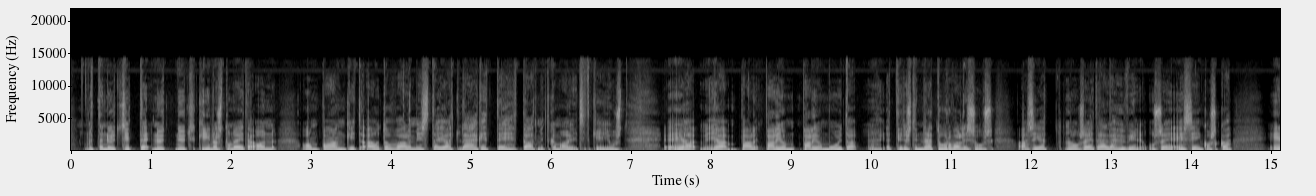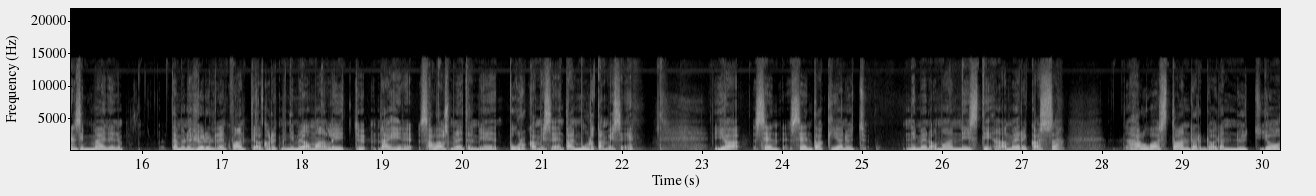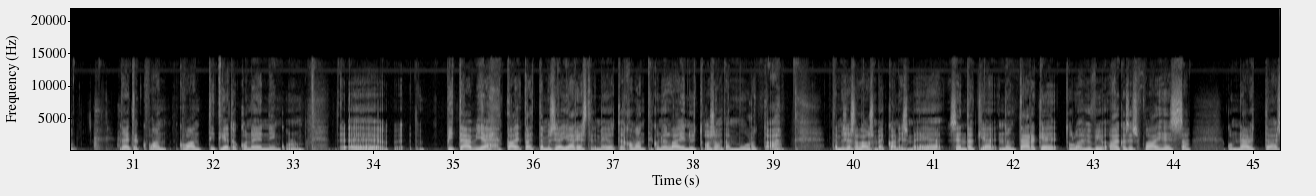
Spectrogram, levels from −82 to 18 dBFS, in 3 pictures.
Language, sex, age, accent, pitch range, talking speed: Finnish, male, 30-49, native, 80-95 Hz, 110 wpm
